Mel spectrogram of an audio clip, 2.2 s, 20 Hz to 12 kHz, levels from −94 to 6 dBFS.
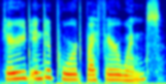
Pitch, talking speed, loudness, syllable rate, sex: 225 Hz, 160 wpm, -16 LUFS, 3.9 syllables/s, female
